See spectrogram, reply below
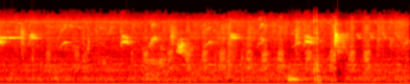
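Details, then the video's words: A young (baby) flicker gives a steady, high, buzzy chitter of rapid overlapping notes that runs without pause, with faint background hiss. "More of the Baby Flicker Chittering!"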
